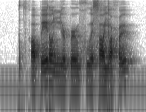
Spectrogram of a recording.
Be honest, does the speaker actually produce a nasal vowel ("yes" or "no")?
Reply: no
